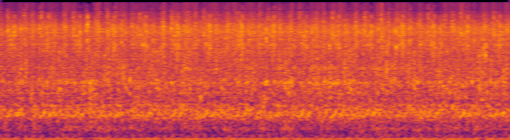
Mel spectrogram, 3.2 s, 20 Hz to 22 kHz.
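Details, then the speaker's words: Warm VW 1800 air-cooled engine, about 800 rpm, carburetors untouched, idle dropped after a 1.1 to 1.4 change, before it later blew up; low, uneven lumpy idle with busy valvetrain clatter, rough idle, cause not confirmed. "it's a little rougher idle I all right you can see the idle I never touched the carburetors the idle did come down when I went to the one point force from the one point one"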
